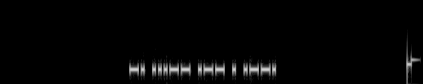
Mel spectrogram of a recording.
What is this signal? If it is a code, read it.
Morse code, heard as a keyed tone, about 40 wpm, 700 Hz. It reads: N3WEP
